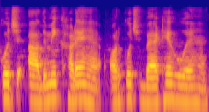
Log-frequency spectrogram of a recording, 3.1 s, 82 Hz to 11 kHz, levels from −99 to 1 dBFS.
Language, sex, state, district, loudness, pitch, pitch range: Hindi, male, Jharkhand, Garhwa, -16 LUFS, 135 Hz, 125-145 Hz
